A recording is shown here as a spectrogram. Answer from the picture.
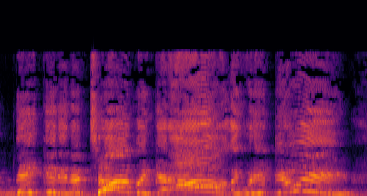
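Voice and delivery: high, loud laughing protest; mock outraged yell. Retelling the door moment, a high laughing yell. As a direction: shout him out of the bathroom.

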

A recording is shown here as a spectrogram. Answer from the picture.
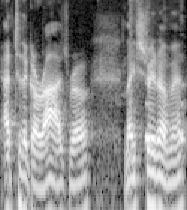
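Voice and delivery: ordinary delivery

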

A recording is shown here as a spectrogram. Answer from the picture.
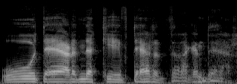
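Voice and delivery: a hint of an old highlander; low Scottish storyteller. Telling his friend of the dragon in a low Scottish voice. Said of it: "It went Scottish".

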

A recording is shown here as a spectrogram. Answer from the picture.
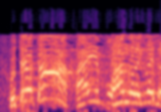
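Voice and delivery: high mock voice of a critic. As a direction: play a scoffing churchgoer pointing fingers.

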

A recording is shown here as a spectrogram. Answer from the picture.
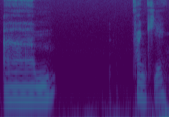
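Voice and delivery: crying, quiet thanks through tears; choked-up soft thank you; blubbering. Real, not acted. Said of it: "I'm sorry I'm crying".

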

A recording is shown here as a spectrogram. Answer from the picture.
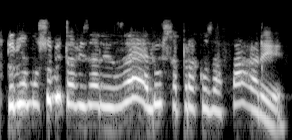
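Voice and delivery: high, urgent, alarmed hen; frightened hen. A narrator's reading. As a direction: exclaim in a fright, rushing to act. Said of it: "Penelope era tutta spaventata". (gallina spaventata, voce alta e concitata)

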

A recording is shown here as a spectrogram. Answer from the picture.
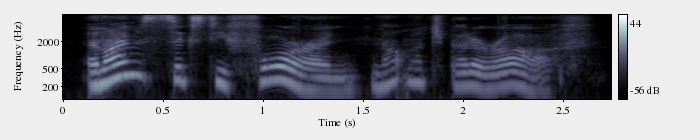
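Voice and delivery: usual speaking voice

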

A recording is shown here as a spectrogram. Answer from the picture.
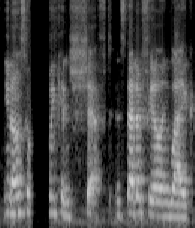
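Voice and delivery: ordinary talk

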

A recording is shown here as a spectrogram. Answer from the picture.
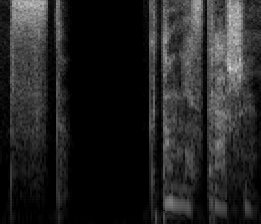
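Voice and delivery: hushed hiss of a startled horse; stage whisper. A narrator's reading. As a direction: whisper it sharply, close and secret. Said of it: "syknął koń".

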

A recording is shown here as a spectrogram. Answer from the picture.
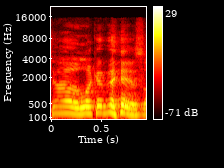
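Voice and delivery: high, loud excited mock voice. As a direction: squeal it like an eager kid. Mocking friend showing videos.

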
